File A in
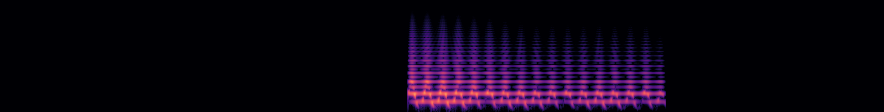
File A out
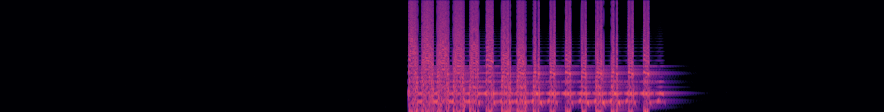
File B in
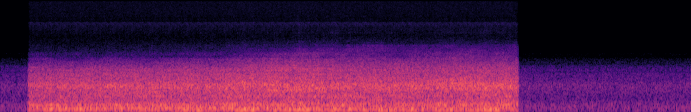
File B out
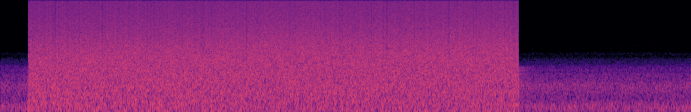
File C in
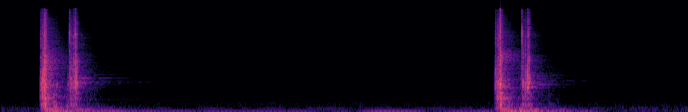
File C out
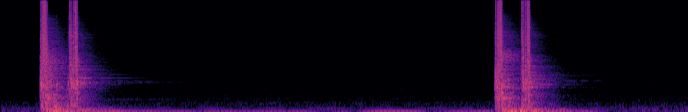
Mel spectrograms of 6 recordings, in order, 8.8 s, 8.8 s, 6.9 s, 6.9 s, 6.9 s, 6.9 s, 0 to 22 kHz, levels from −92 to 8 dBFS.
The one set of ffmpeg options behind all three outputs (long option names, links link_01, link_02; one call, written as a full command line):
ffmpeg -i in.wav -filter_complex "[0:a]acrossover=split=280|750[link_01][link_02][link_03];[link_01]acompressor=threshold=-34dB:ratio=4[link_04];[link_02]acompressor=threshold=-30dB:ratio=4[link_05];[link_03]acompressor=threshold=-30dB:ratio=4[link_06];[link_04][link_05][link_06]amix=inputs=3:normalize=0,aeval=exprs='(mod(28.2*val(0)+1,2)-1)/28.2':channel_layout=same,bandreject=frequency=63.73:width_type=h:width=4,bandreject=frequency=127.46:width_type=h:width=4,bandreject=frequency=191.19:width_type=h:width=4,bandreject=frequency=254.92:width_type=h:width=4,bandreject=frequency=318.65:width_type=h:width=4,bandreject=frequency=382.38:width_type=h:width=4,bandreject=frequency=446.11:width_type=h:width=4,bandreject=frequency=509.84:width_type=h:width=4,bandreject=frequency=573.57:width_type=h:width=4,bandreject=frequency=637.3:width_type=h:width=4,bandreject=frequency=701.03:width_type=h:width=4,bandreject=frequency=764.76:width_type=h:width=4,bandreject=frequency=828.49:width_type=h:width=4,bandreject=frequency=892.22:width_type=h:width=4,bandreject=frequency=955.95:width_type=h:width=4,bandreject=frequency=1019.68:width_type=h:width=4,bandreject=frequency=1083.41:width_type=h:width=4,bandreject=frequency=1147.14:width_type=h:width=4,bandreject=frequency=1210.87:width_type=h:width=4,bandreject=frequency=1274.6:width_type=h:width=4,bandreject=frequency=1338.33:width_type=h:width=4,bandreject=frequency=1402.06:width_type=h:width=4,bandreject=frequency=1465.79:width_type=h:width=4,bandreject=frequency=1529.52:width_type=h:width=4,bandreject=frequency=1593.25:width_type=h:width=4,bandreject=frequency=1656.98:width_type=h:width=4,bandreject=frequency=1720.71:width_type=h:width=4,bandreject=frequency=1784.44:width_type=h:width=4,bandreject=frequency=1848.17:width_type=h:width=4,bandreject=frequency=1911.9:width_type=h:width=4,bandreject=frequency=1975.63:width_type=h:width=4,bandreject=frequency=2039.36:width_type=h:width=4,bandreject=frequency=2103.09:width_type=h:width=4,bandreject=frequency=2166.82:width_type=h:width=4,bandreject=frequency=2230.55:width_type=h:width=4,volume=7dB" out.wav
